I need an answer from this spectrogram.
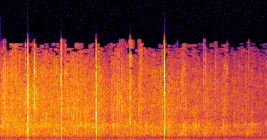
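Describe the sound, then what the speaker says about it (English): Sparse, moderate applause at Northern Caribbean University's first commencement, with a few sharp, distinct claps standing out against a steady background of softer clapping and room noise. "I invite a round of applause for this historic class"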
